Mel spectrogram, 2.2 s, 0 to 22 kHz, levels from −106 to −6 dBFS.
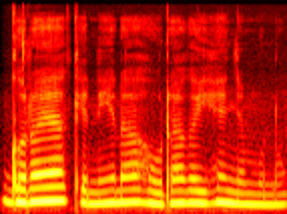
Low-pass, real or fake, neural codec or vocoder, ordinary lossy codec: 19.8 kHz; real; none; none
